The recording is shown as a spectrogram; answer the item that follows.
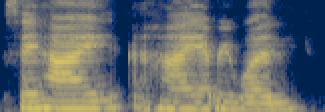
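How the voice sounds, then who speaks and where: A woman with a low voice speaks through a congested, stuffy nose. She hosts a casual coaching session as a life and business coach. Her delivery is conversational and a little hesitant, often checking in with the people listening. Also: flat delivery, slow pace, bright, forceful tone. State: congested from allergies. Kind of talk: casual live Q&A coaching talk.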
